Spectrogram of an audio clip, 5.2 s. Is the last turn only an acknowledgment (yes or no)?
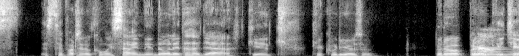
yes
